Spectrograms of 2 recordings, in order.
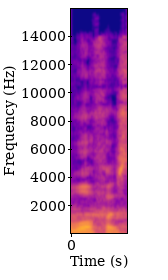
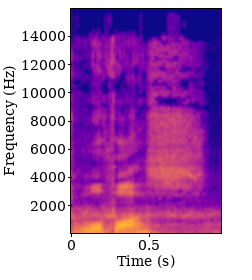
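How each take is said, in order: First: The last syllable has an 'u' vowel, like 'us'. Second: The last syllable has an 'o' vowel, like 'oss'. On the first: It is a personal habit. "I pronounce it Wolfus. almost like if there's a U S at the end" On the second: It follows the spelling. "if you're going to pronounce it the way it's written"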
